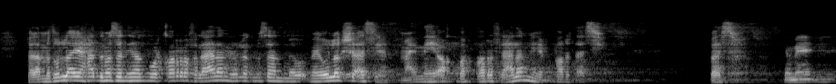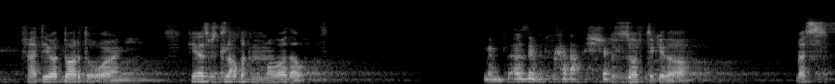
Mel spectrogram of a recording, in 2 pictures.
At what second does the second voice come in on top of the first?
none

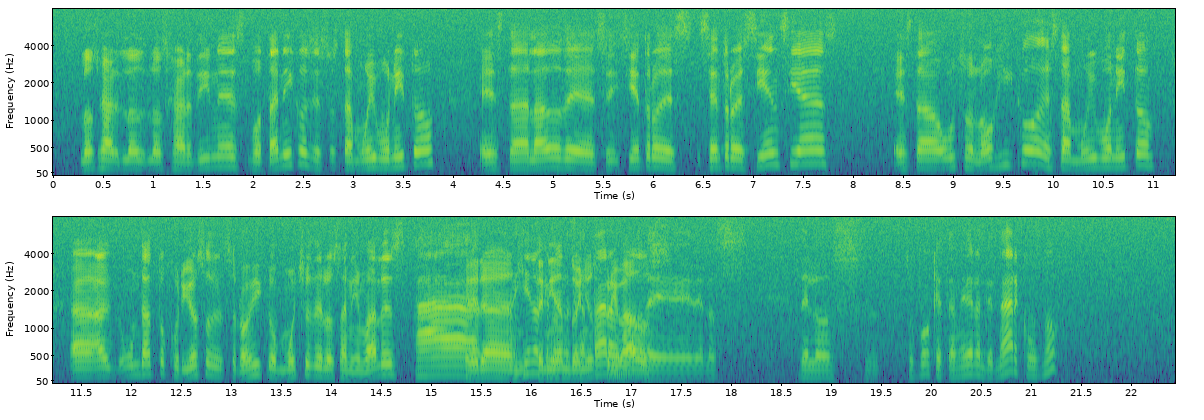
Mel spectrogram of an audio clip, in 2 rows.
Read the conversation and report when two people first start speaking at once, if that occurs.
15.3 s

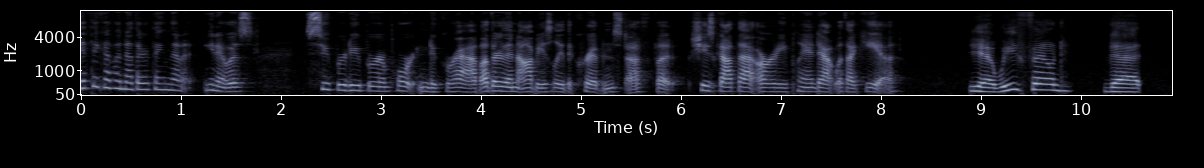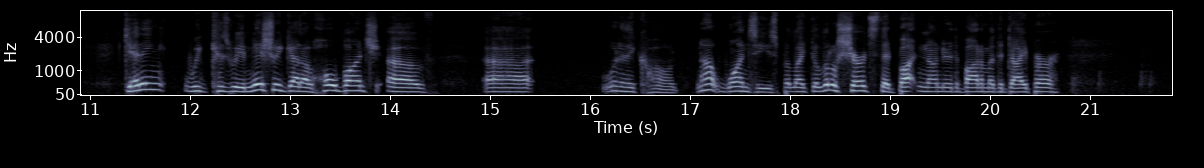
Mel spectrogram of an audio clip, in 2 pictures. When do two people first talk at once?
none

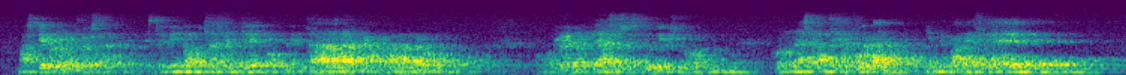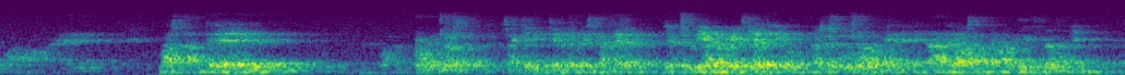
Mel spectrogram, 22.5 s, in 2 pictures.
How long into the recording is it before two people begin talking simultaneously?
none

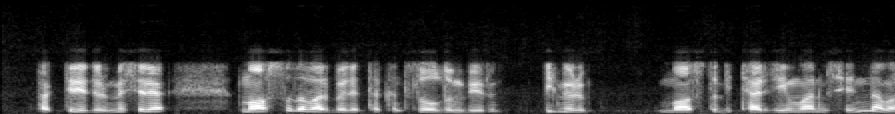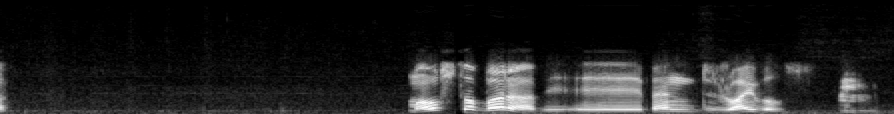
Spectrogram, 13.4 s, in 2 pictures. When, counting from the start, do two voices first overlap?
none

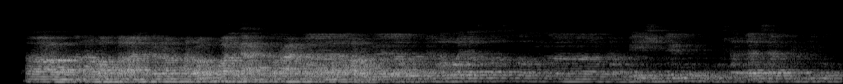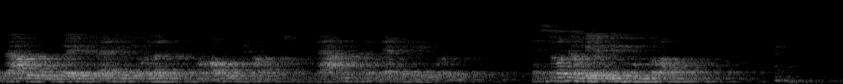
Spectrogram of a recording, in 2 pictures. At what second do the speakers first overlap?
2.3 s

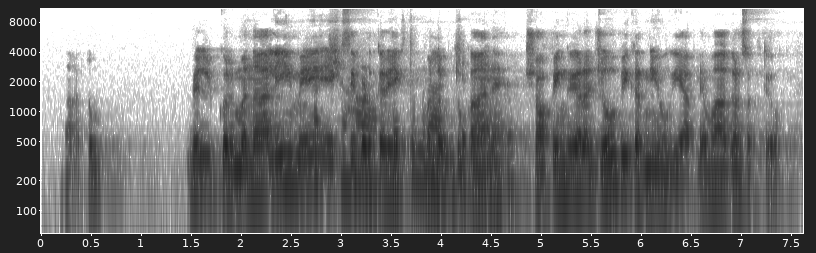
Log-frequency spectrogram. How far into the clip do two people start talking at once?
2.9 s

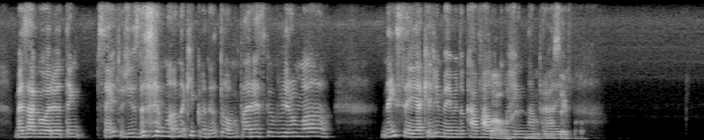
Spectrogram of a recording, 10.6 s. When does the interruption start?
7.4 s

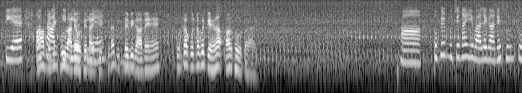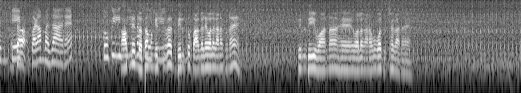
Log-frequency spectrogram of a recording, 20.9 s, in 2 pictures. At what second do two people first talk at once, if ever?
0.7 s

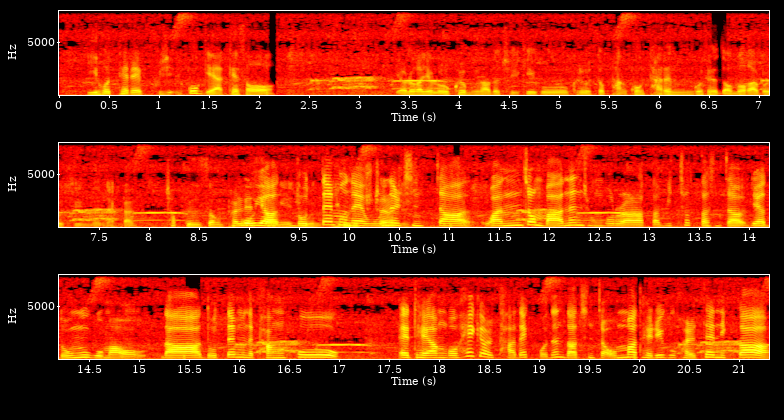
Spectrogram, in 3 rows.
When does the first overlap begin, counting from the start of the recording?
8.9 s

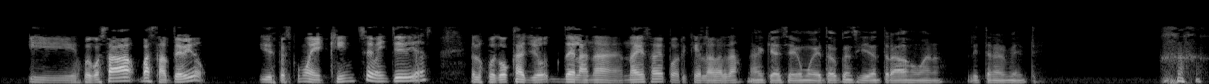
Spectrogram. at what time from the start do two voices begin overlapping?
none

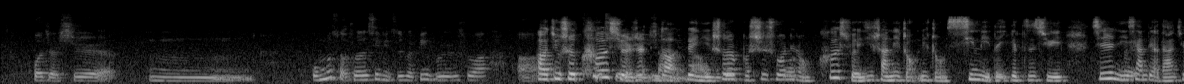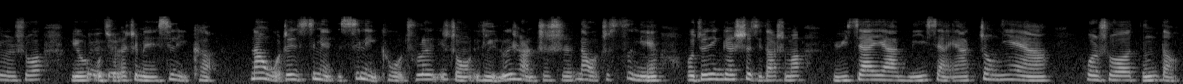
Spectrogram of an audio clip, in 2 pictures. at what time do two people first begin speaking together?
5.4 s

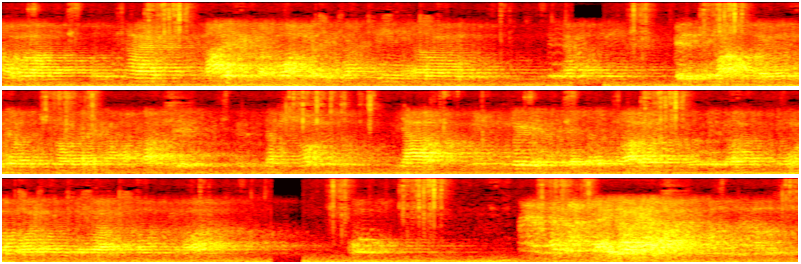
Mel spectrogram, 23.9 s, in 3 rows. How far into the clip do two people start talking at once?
21.6 s

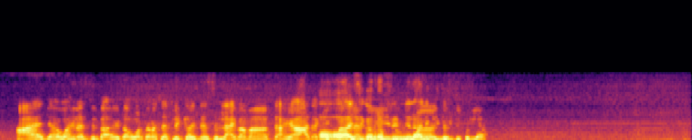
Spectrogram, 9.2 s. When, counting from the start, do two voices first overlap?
4.3 s

